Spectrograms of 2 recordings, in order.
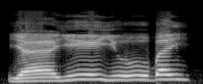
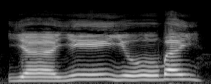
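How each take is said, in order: The two takes are said the same way.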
